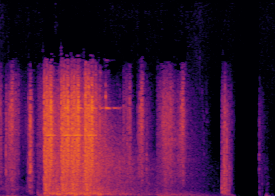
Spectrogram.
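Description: A rapid burst of gunfire in the Free Fire battle royale game, dense and loud for about two seconds, followed by a couple of isolated single shots.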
